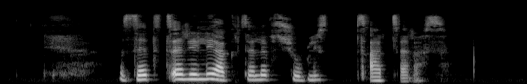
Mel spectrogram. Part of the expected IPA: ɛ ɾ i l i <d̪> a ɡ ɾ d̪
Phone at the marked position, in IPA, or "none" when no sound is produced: none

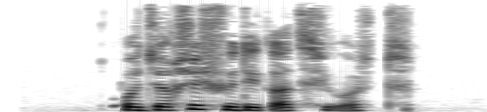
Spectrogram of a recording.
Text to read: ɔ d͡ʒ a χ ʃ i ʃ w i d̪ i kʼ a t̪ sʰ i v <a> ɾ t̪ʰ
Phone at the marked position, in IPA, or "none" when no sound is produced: a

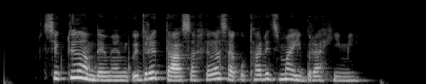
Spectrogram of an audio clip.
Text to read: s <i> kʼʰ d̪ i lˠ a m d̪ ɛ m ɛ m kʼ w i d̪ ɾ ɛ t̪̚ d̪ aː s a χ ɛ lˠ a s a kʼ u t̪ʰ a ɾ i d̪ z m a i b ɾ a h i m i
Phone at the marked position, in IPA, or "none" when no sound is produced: i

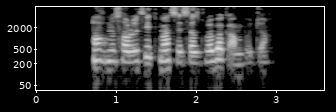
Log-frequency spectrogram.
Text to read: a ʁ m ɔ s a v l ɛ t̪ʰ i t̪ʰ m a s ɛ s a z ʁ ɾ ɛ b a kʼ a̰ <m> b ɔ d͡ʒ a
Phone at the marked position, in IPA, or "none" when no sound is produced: m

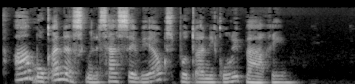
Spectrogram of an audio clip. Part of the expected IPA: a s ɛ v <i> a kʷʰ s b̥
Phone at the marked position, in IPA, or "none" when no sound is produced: ɛ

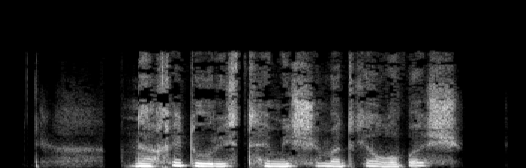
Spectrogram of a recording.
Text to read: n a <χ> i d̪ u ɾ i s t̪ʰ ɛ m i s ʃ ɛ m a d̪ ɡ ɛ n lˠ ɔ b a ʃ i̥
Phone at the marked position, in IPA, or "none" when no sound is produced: χ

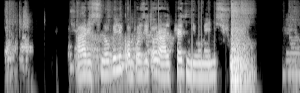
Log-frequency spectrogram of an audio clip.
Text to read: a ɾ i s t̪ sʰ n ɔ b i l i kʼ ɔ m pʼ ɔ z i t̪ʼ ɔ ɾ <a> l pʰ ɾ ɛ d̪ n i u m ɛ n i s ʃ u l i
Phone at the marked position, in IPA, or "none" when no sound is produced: a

